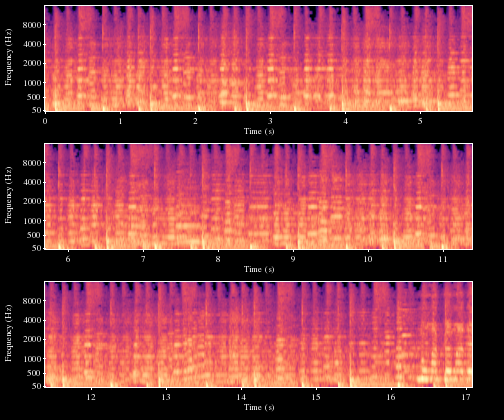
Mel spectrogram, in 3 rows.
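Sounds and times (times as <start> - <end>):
accordion melody: 0.0 - 17.0
bass: 0.0 - 17.0
drums playing dance beat: 0.0 - 17.0.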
